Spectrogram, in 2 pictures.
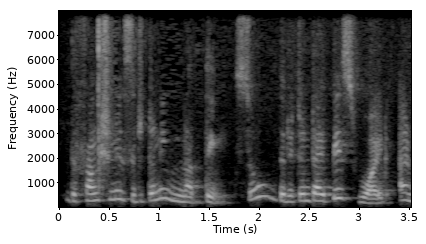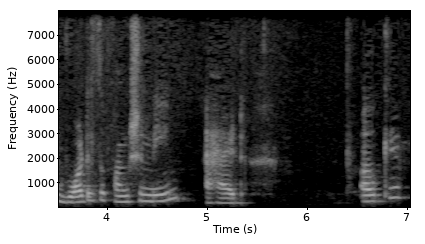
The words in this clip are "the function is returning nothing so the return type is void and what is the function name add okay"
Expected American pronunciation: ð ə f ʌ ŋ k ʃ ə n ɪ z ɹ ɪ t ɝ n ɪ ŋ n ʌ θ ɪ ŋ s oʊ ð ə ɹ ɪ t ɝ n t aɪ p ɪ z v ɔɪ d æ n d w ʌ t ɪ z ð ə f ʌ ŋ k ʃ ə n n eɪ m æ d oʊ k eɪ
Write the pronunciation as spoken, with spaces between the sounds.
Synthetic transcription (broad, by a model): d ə f ʌ ŋ k ʃ ə n ɪ z ɹ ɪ t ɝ n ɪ ŋ n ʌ t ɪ ŋ s oʊ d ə ɹ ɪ t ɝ n t aɪ p ɪ z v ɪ d æ n d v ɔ t ɪ z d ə f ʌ ŋ k ʃ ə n n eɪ m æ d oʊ k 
